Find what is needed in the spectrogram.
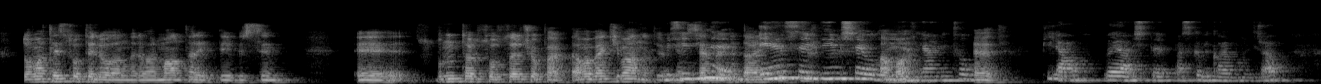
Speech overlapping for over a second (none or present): present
